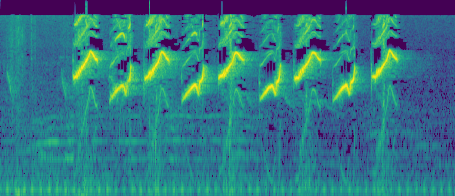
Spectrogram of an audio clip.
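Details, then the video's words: Lure song of a lively cinereous tit that sets other tits singing: a quick series of sharp, rising whistles that alternate between two pitches, eight notes in under three seconds, with a low droning hum beneath. "PANCINGAN BURUNG GLATIK BATU GACOR INI ASLI BIKIN GLATIK BATU LAIN LANGSUNG IKUT BUNYI"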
